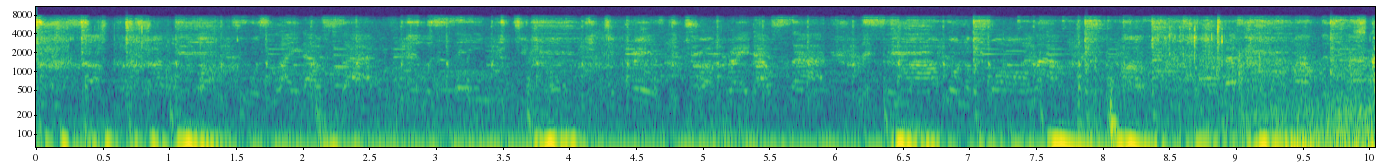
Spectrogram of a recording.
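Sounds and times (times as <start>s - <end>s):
music with deep bass beat: 0.0s - 10.0s.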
